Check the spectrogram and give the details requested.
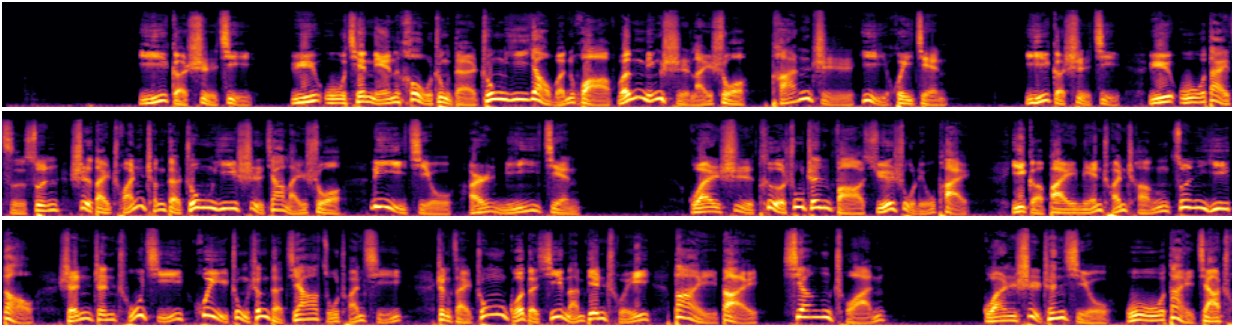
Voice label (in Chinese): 男 医疗专题; 管氏特殊针法学术流派专题片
